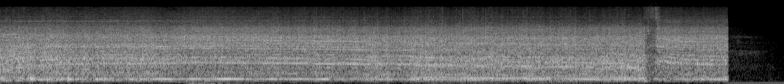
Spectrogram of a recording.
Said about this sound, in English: And then we're going to blend it up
